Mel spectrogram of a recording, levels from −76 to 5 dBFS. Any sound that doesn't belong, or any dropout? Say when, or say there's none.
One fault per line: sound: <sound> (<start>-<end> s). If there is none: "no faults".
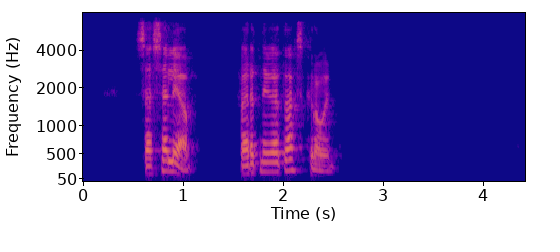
no faults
